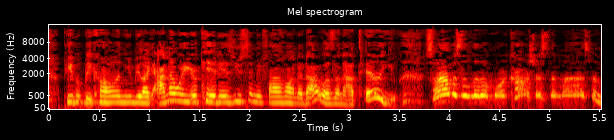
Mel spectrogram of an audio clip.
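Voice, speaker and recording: A woman's high-pitched, animated voice at a very fast pace, with very wide pitch swings and noticeable background noise. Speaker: mother telling her story on social media. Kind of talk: story time monologue.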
